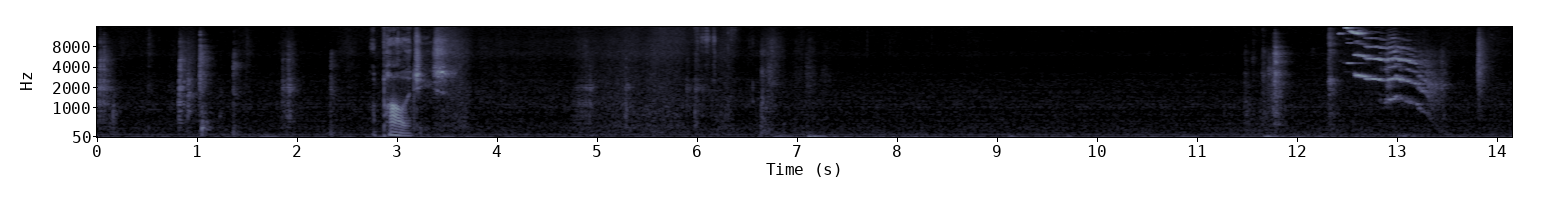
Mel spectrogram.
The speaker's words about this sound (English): Probably gonna hear my chair moving the whole time, crinkling and crackling.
